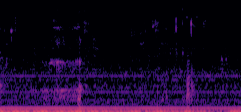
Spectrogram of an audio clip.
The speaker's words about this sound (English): excuse me, I was taking a sip of water you know, people don't talk about it enough, but water actually tastes pretty good.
